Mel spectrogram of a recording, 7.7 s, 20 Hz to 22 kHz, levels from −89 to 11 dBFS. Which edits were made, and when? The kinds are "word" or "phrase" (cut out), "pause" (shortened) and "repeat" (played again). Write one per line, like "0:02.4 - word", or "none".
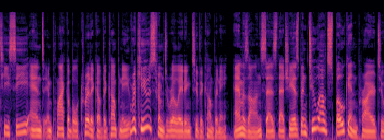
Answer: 0:02.6 - phrase
0:03.3 - word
